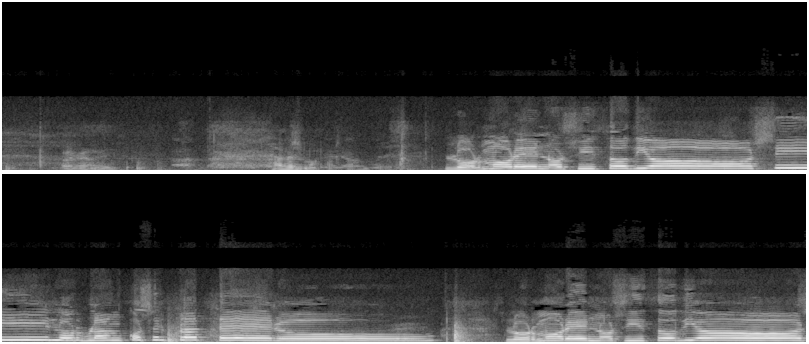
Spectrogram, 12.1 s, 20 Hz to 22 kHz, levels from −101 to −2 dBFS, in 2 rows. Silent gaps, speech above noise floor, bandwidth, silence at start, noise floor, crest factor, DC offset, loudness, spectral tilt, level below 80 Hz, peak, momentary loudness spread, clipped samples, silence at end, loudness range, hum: none; 26 dB; 8.6 kHz; 0.05 s; -47 dBFS; 14 dB; under 0.1%; -21 LUFS; -5.5 dB/octave; -60 dBFS; -6 dBFS; 14 LU; under 0.1%; 0 s; 9 LU; none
